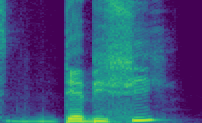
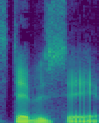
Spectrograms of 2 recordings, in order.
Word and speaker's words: Debussy: It's Debussy. – Oh, it's Debussy.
